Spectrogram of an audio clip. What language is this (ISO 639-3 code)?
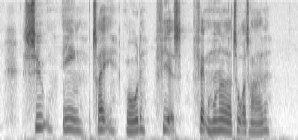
dan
